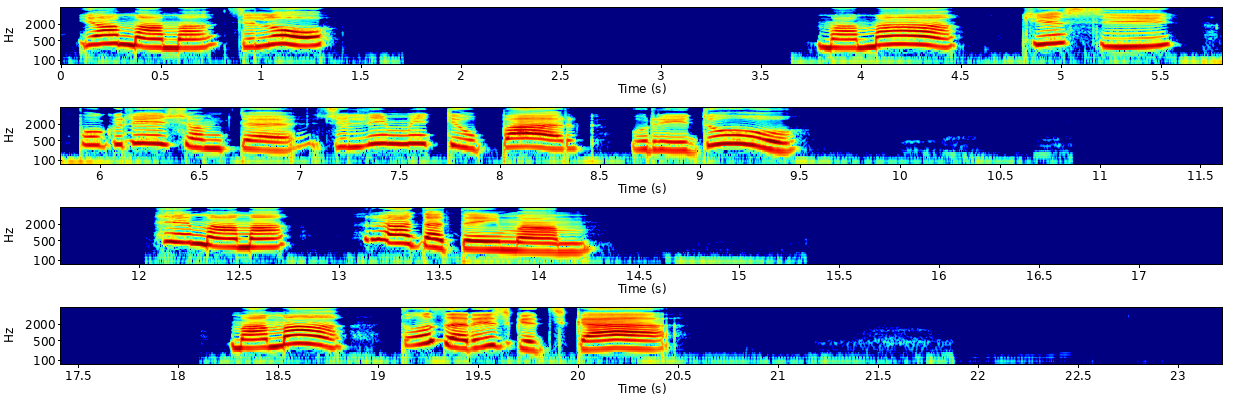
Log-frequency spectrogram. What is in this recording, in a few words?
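slovenian female character; voice demos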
